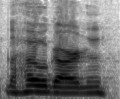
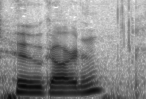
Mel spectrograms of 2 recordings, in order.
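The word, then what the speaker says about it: Hoegaarden: That's a beer, by the way. I think it's pronounced hoe garden.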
